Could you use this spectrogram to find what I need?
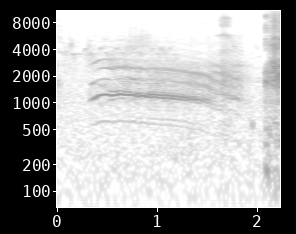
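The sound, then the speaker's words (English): A red-tailed hawk swooping down from the sky gives a single drawn-out, raspy scream, loud, holding steady for over a second before sagging downward, then a brief burst of noise right after. “A red-tailed hawk scoops down from the sky.”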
